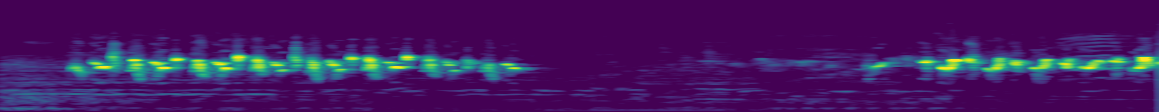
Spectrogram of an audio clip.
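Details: Energetic call of a wild sooty-headed bulbul, meant to coax silent birds into joining in: a dense run of rapid, chattering notes, a brief pause, then another lively burst, with faint low background rumble.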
